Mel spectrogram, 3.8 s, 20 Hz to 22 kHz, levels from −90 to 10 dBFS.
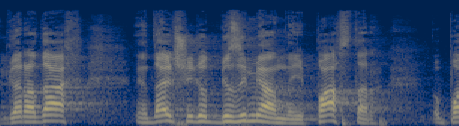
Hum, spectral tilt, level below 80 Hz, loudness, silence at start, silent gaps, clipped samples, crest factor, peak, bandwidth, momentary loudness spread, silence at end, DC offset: none; -4 dB/octave; -68 dBFS; -25 LUFS; 0 s; none; under 0.1%; 20 dB; -6 dBFS; 16 kHz; 15 LU; 0 s; under 0.1%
